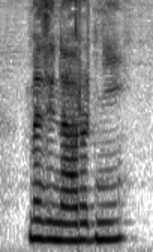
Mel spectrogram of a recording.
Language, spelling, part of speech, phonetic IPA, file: Czech, mezinárodní, adjective, [ˈmɛzɪnaːrodɲiː], Cs-mezinárodní.ogg
- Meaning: international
